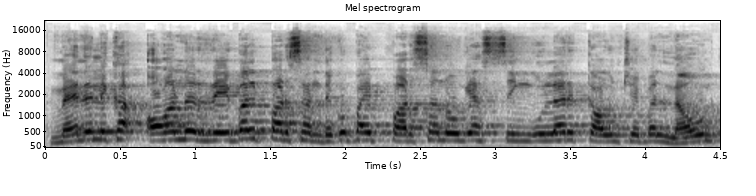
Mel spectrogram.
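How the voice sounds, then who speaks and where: A man's voice: very high voice, fairly even intonation, moderate pace, mellow. A man teaching an English grammar lesson, explaining step by step, repeating key words and asking and answering his own questions. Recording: echoey room with long reverb.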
